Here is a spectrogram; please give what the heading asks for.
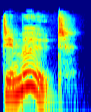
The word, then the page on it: demote: British English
